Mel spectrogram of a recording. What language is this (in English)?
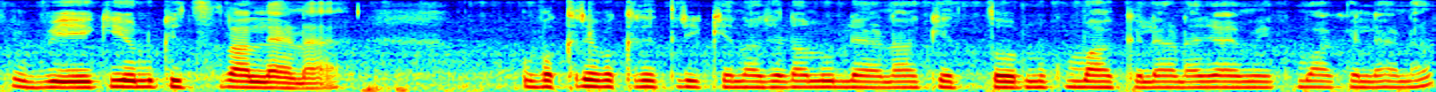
Punjabi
